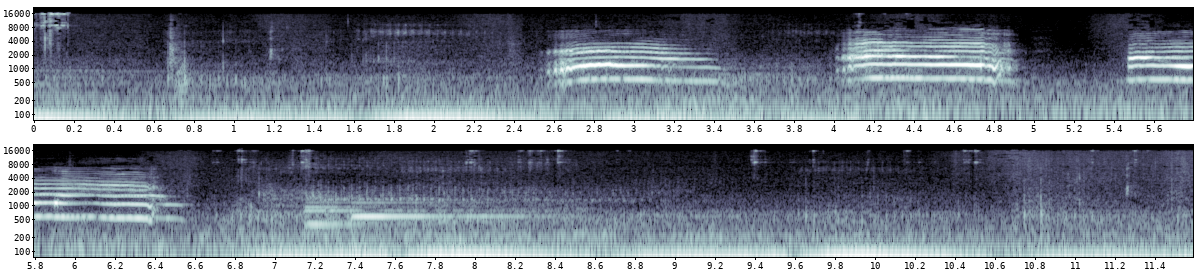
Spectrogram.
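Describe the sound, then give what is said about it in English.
A cat meows three times in quick succession, each call drawn out and rising then falling, fairly loud over a low background hum, followed by quieter ambient noise. “Send in the cat.”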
